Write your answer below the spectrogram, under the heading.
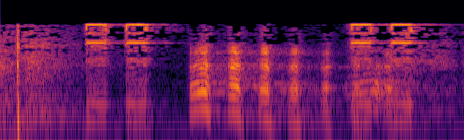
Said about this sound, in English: What's that noise? It's my keyring. My keyring that bleeps so I know where my keys are. Clap your hands again. Listen.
